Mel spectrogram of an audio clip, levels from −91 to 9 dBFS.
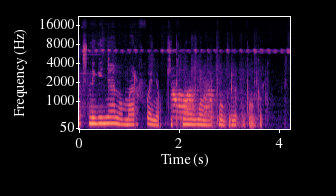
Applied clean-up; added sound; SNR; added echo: neural mask model RNNoise.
